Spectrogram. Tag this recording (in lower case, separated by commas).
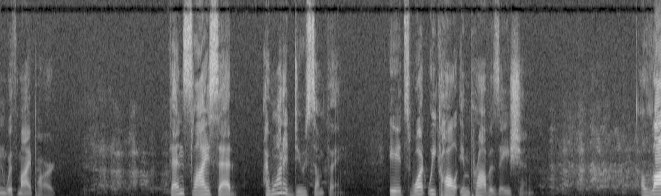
speech, laughter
